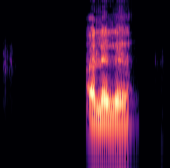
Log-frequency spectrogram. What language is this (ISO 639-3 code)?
kdh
